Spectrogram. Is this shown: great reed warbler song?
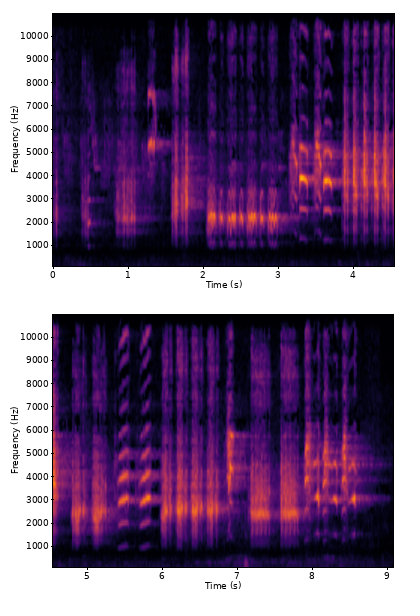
yes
